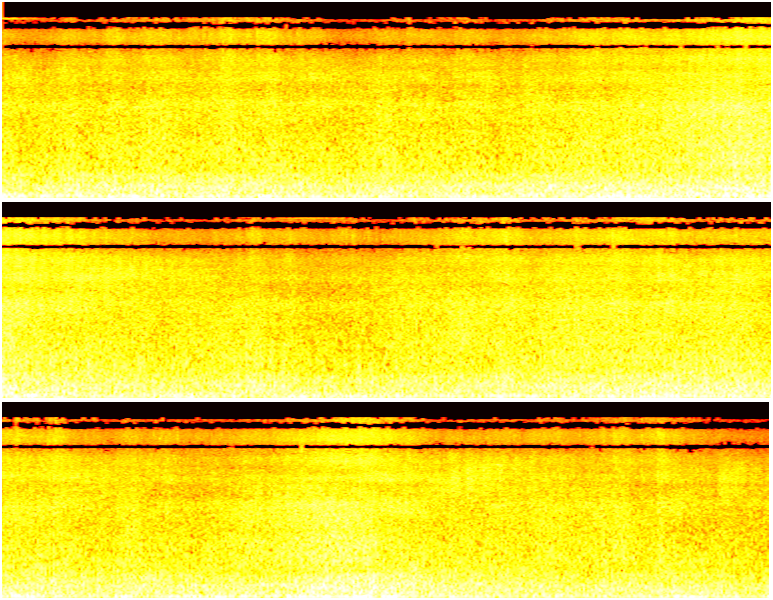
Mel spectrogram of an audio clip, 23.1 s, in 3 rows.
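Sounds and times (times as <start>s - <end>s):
freight cars rolling on rails: 0.0s - 23.0s.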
